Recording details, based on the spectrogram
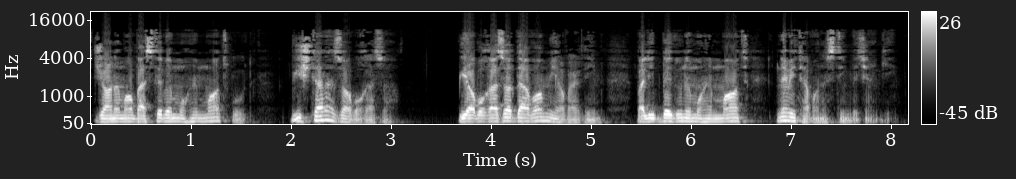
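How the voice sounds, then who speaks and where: A man narrating a first-person war memoir in a measured, solemn reading. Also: on the low side, gravelly.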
